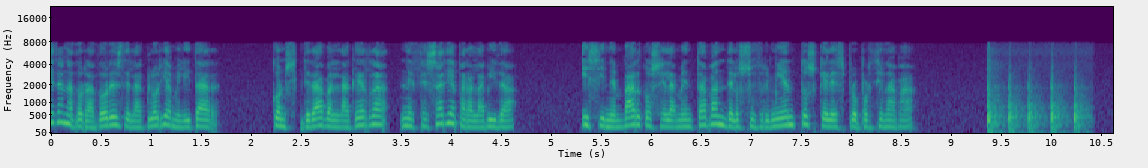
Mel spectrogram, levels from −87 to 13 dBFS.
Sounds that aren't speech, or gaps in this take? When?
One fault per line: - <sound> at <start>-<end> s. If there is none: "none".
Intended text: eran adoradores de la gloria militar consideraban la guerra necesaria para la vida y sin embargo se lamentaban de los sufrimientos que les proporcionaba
- dropout at 2.5-2.5 s
- thud at 9.4-10.5 s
